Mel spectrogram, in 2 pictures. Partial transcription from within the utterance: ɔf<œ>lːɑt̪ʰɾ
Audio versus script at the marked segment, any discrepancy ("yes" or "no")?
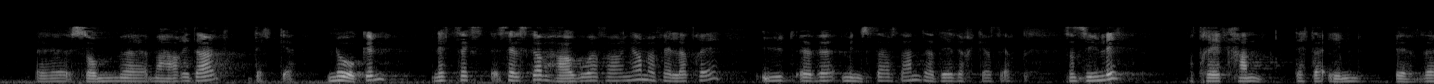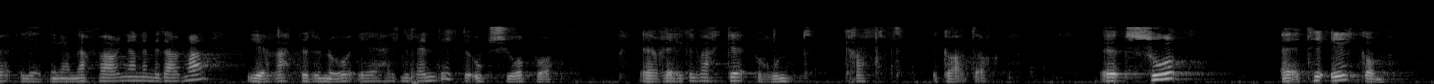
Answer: yes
